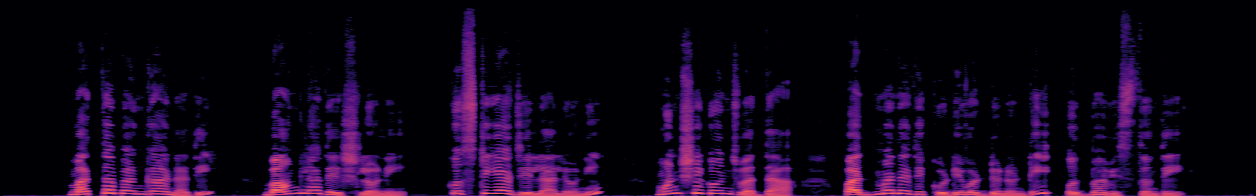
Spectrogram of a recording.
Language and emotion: Telugu, neutral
